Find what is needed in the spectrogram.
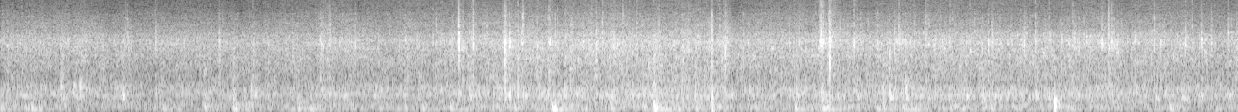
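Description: Electrical wires being pulled through PVC conduit: a steady hissing rub with scattered clicks and knocks.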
